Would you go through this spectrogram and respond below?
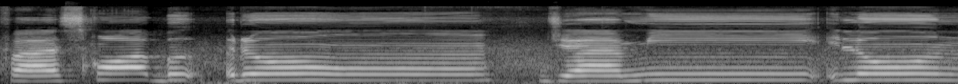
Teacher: تنوین کے بعد حروف اخفا کا جیم آ رہا ہے، اس لیے یہاں غنہ کر کے ادا کریں گے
